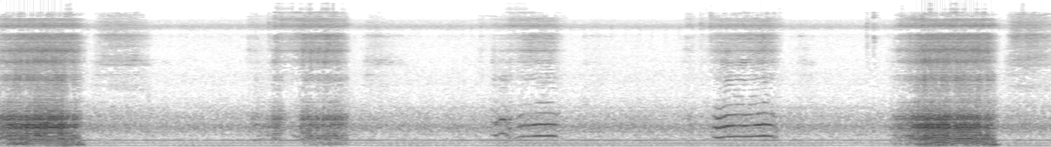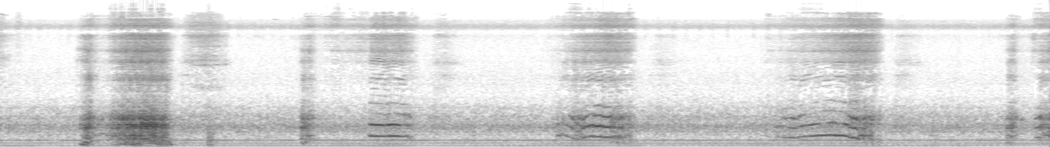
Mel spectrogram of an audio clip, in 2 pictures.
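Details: Loud snoring from a sleeping girl or woman: repeated snores about every three seconds, some rough and some with a whistling, pitched edge.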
